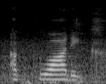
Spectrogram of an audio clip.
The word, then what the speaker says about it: aquatic: Next word is aquatic. It's a short va. Aquatic.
